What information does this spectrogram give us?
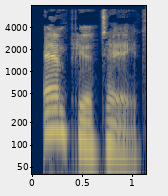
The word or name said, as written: amputative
